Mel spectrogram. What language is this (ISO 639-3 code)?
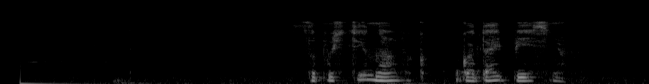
rus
